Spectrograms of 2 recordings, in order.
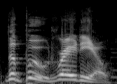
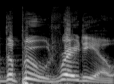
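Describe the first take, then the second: First: It is said in a tinny radio voice. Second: It is said in a plain announcer voice.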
